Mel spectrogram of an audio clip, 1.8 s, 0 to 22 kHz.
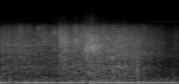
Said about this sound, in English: The cold needles of water stabbed life into me. Peeled off my clothes. Got to my feet. Stayed under the shower for at least 5 minutes.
